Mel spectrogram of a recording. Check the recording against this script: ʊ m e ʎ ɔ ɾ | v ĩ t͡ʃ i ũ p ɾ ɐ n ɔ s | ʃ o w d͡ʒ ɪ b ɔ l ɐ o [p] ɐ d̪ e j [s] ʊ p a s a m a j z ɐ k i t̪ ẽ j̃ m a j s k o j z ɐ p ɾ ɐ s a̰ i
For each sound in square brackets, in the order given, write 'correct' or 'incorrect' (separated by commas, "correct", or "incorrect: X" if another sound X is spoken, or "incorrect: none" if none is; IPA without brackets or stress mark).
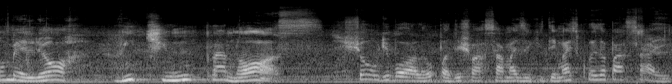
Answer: correct, incorrect: ʃ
